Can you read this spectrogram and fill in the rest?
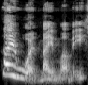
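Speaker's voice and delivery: put-on high, loud, babyish wail; whimper-cry it like the tiniest owl; little owl wailing. Smallest owl Bill crying for his mummy, high and wailing.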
